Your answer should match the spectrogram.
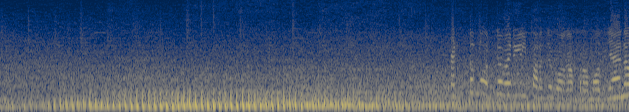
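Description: A motor vehicle's engine running close by with a rapid, even pulse. It grows louder and then fades, as if passing. Speech resumes near the end.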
